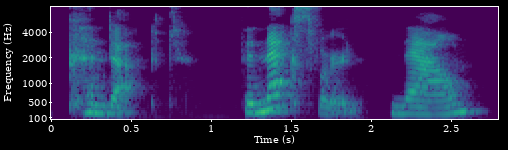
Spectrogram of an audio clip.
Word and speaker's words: conduct: As a noun, conduct. Verb, conduct.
